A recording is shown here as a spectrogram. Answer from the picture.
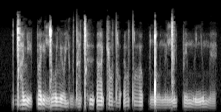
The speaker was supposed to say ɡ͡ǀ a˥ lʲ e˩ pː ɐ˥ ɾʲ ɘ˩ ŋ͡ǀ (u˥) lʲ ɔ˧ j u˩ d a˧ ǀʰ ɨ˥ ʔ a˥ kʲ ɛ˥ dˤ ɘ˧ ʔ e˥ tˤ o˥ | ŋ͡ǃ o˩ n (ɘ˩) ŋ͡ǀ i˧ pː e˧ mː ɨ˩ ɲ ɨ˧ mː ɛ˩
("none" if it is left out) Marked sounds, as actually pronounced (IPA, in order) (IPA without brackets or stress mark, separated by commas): o˥, ɘ˩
